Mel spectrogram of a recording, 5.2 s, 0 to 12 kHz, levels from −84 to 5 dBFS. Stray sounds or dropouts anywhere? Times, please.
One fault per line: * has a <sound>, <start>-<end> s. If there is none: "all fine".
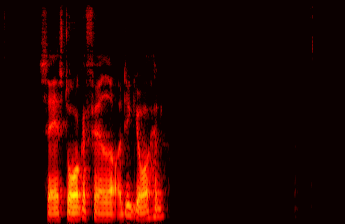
all fine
